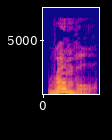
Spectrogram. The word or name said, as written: rumble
